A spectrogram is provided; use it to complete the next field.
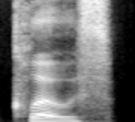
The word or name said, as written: clothes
